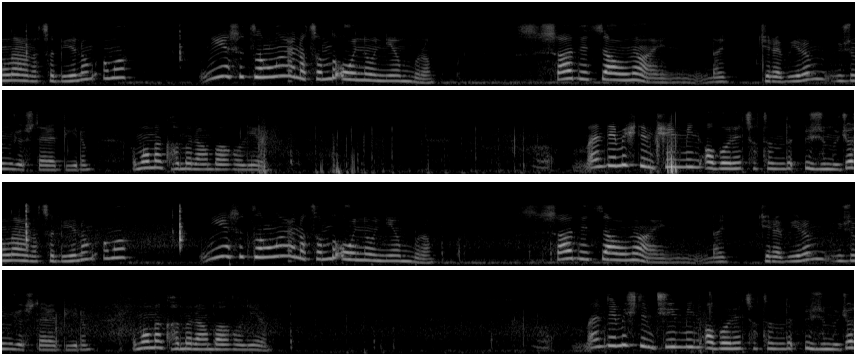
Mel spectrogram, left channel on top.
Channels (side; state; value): both; normal; correlation 0.83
